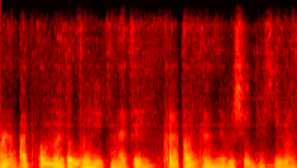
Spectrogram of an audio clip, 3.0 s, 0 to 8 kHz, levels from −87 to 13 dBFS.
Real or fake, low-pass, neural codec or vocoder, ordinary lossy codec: fake; 7.2 kHz; codec, 44.1 kHz, 0.9 kbps, DAC; Opus, 32 kbps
